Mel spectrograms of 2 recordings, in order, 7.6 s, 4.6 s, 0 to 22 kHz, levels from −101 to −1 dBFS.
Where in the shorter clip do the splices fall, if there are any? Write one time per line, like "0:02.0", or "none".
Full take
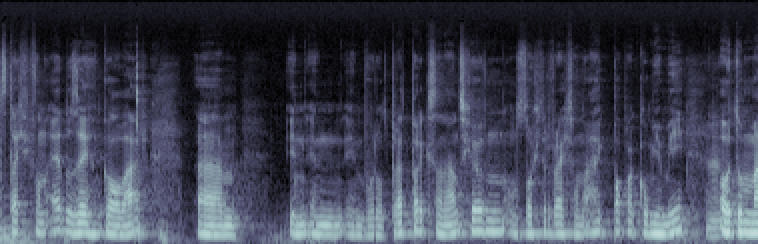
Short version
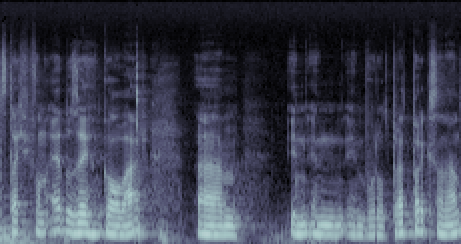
none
